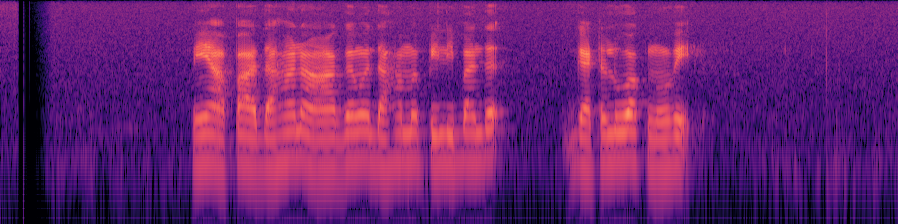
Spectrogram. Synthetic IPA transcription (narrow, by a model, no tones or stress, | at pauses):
meːapaːd̪aɦanəaːɡəməd̪aɦaməpiliband̪ə | ɡæʈəluʋaknoʋe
